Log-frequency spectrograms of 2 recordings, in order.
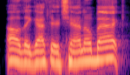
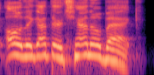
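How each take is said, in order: First: Said in the usual way. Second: Higher-pitched mock amazement; exaggerated, high-pitched echo of being fooled; retold surprise. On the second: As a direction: replay your surprised reaction, pitched up. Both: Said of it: "I'm like".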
